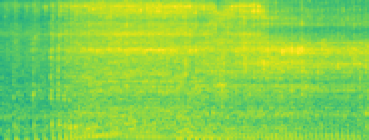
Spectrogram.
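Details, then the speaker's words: Hero Passion Plus single-cylinder motorcycle after tappet (valve clearance) adjustment to cure a loud ticking noise: revs up and settles with an even, steady beat and no top-end ticking; engine now smooth. "Setting करने के बाद देखो engine का sound होता है एकदम smooth हो चुका हुआ"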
